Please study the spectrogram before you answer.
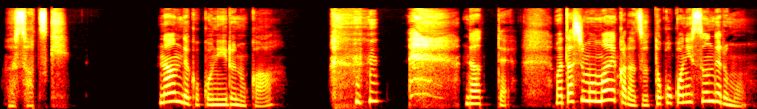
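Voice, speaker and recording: A woman's voice: a little high, no echo, studio quality. A woman playing a clingy, possessive yandere girlfriend in an intimate pillow-talk role-play, coaxing and insistent. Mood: coldly menacing.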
